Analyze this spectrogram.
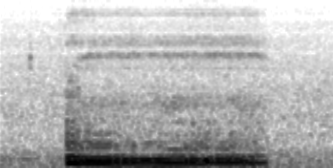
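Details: Moka, a sleeping dog, snoring: a single low, buzzing snore lasting about one and a half seconds.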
